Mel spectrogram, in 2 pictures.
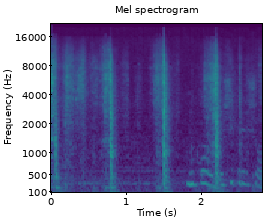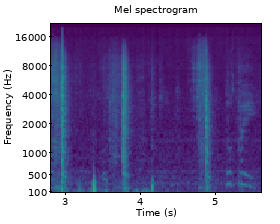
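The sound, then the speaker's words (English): A knife chops herbs on a cutting board with about eight sharp knocks at a loose, uneven rhythm, as volunteers dice herbs for vareniki, Ukrainian dumplings, while soft voices and bustle murmur in the background. “Volunteers peel and mash potatoes, dice herbs, and saute onions that will go into the savory dish.”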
